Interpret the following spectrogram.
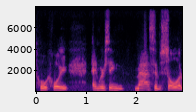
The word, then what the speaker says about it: Jujuy: Our story takes a look at a very remote province of Argentina, pronounced Jujuy, and we're seeing massive solar panels and mining projects to extract lithium.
